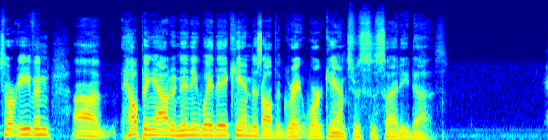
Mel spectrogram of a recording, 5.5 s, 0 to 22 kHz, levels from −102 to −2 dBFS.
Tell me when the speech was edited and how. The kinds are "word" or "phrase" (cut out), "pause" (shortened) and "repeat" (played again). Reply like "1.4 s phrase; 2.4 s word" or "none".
1.1 s pause; 2.6 s word; 3.3 s phrase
